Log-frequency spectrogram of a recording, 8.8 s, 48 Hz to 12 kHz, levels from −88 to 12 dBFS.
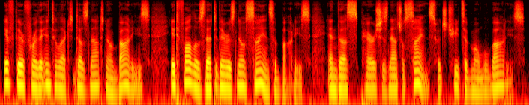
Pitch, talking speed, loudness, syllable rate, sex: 115 Hz, 185 wpm, -21 LUFS, 5.6 syllables/s, male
